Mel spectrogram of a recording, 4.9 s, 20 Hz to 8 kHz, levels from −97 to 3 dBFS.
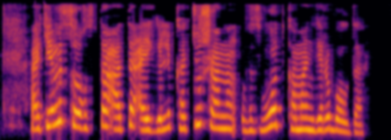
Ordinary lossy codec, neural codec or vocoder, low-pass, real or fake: AAC, 32 kbps; none; 7.2 kHz; real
